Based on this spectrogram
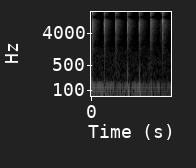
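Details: Wolf gas stove with knob pushed: sharp, steady electric igniter clicks about four a second with no whoosh of burner catching; constant clicking/no ignition caused by oil and food debris on burner plate or igniter.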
